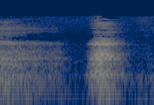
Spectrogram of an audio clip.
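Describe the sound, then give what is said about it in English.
A single deep breath, soft and airy at first, then swelling into a louder, breathy rush in the middle before trailing off quietly. “just like I took that deep breath right there”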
